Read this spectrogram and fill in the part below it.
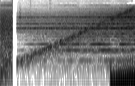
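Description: Metal parts clink on a table.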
